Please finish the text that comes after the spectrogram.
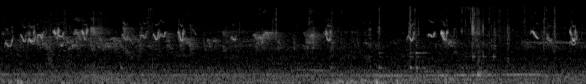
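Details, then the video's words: Baby chickens chirping in a loose group, with bright, very high, clipped cheeps coming in irregular bursts, and a soft continuous hum underneath. "Amazing Little Chick Chirping Sounds"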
